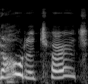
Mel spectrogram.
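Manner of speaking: mock sudden, high-pitched screamed outburst. Retelling an aunty's line from a show trailer: imitating a scream. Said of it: "one of them screamed".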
